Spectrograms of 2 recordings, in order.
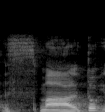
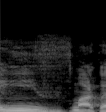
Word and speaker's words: smalto: Perceba, aqui ó, smalto, esse S aqui é só, o só o sopro do S mesmo, ó, smalto, tá? Não tem ali, você não vai pronunciar um i aqui, tá? Esmalto, não, não é esmalto, é smalto.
